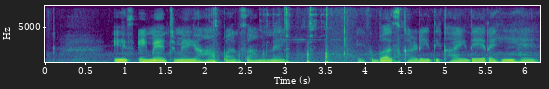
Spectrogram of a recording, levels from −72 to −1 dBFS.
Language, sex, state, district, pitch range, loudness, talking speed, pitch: Hindi, female, Rajasthan, Jaipur, 180-185 Hz, -18 LUFS, 125 wpm, 185 Hz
